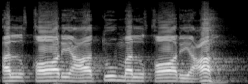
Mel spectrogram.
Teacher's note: گول تا یہ بھی وقف کی حالت میں ہا سے بدل جاتی ہے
